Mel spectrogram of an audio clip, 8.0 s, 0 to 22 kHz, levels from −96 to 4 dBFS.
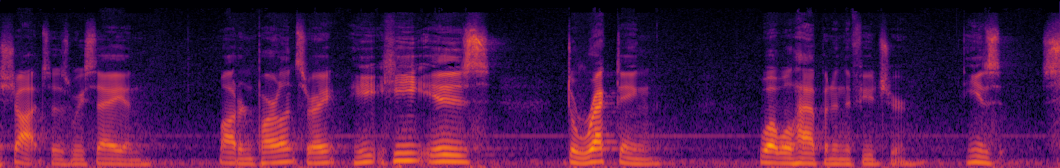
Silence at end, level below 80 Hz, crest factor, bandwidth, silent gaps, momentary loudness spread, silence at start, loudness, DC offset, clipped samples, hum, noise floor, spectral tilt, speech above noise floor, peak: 0 s; -56 dBFS; 24 dB; 17 kHz; none; 17 LU; 0 s; -31 LUFS; under 0.1%; under 0.1%; none; -54 dBFS; -4 dB/octave; 24 dB; -8 dBFS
